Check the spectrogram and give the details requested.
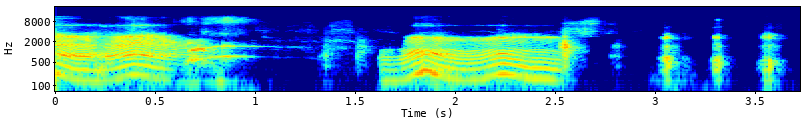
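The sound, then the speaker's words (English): A person's voice does two long, wavering cartoon wolf howls, followed by a quick run of four short, sharp sounds. “he was like Rex the wolf, like whatever that wolf, like the foot tapping and they're like”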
